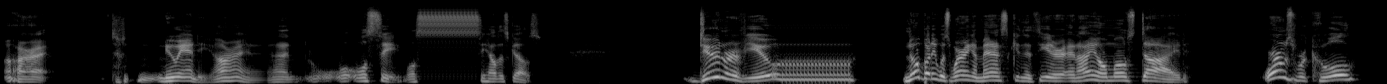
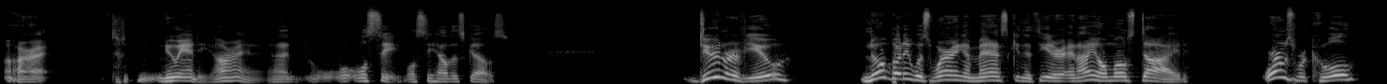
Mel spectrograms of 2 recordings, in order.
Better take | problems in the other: second | audio freezing; at 4 s for 0.5 s and at 8 s for 0.5 s

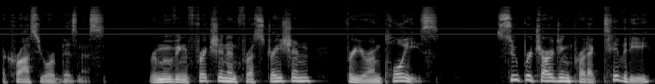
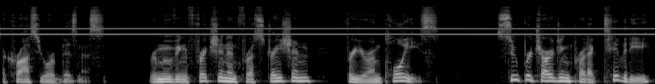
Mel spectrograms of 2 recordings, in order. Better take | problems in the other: first | high-pitched whine; loud; throughout; 4 kHz, 5 dB below the speech; faint in the first

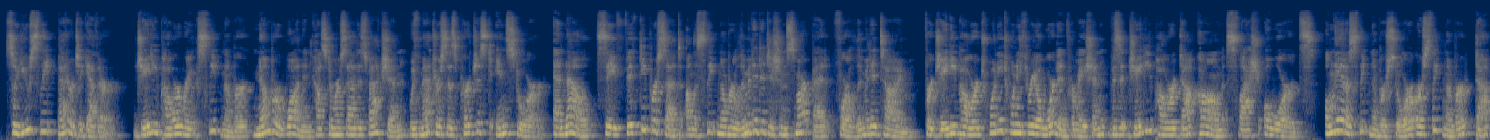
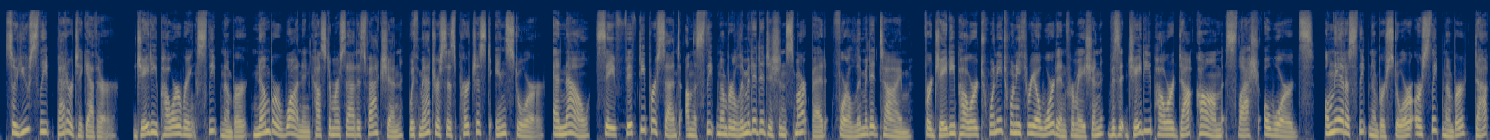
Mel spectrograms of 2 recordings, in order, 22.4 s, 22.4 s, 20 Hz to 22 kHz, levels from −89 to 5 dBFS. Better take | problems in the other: second | room echo; slight; dies away in 0.3 s // off-mic speech; far

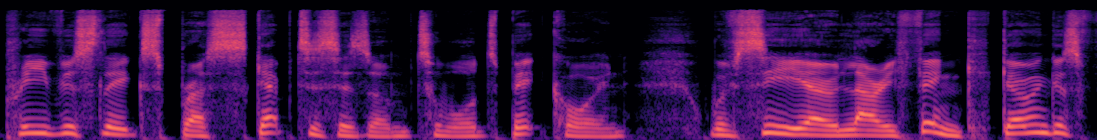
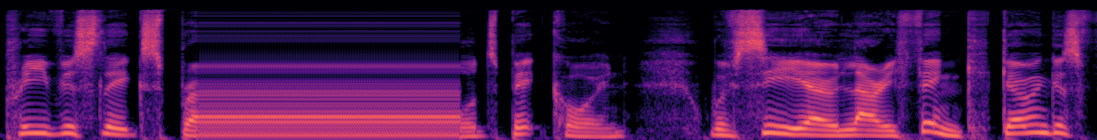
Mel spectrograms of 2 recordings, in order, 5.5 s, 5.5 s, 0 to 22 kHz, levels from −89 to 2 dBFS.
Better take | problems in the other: first | audio freezing; at 1 s for 1.5 s

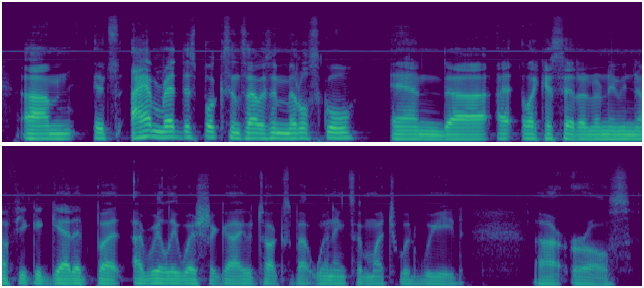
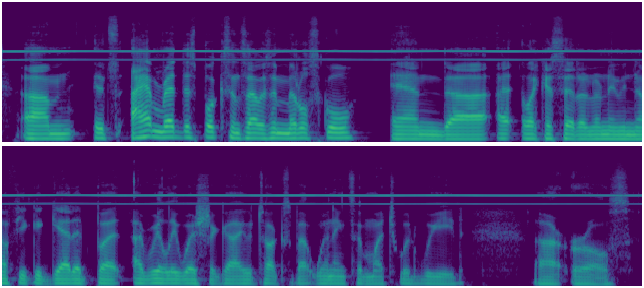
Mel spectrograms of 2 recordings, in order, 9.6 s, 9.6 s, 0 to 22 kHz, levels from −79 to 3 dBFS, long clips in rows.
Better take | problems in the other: first | high-pitched whine; loud; throughout; 5 kHz, 8 dB below the speech; faint in the first

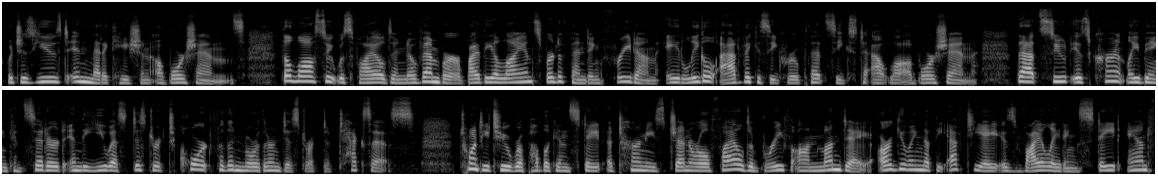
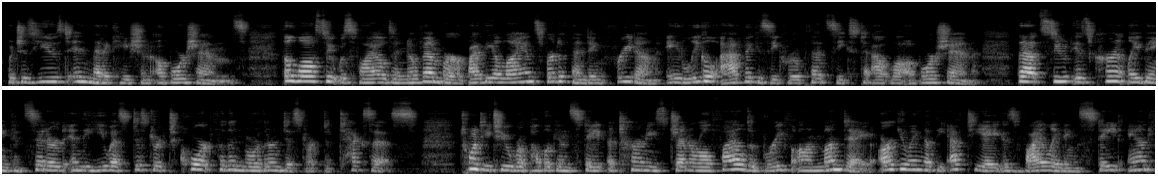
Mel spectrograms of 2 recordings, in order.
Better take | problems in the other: first | room echo; slight; dies away in 0.2 s // off-mic speech; far

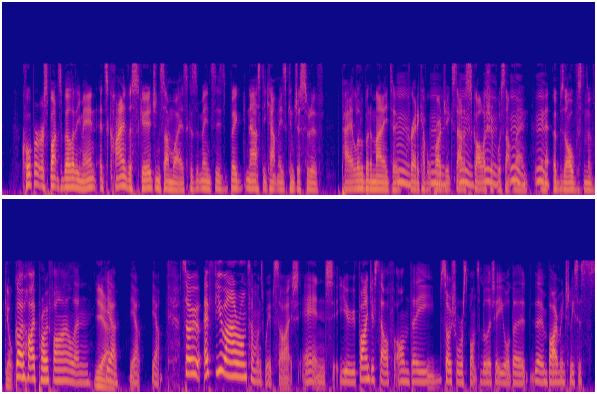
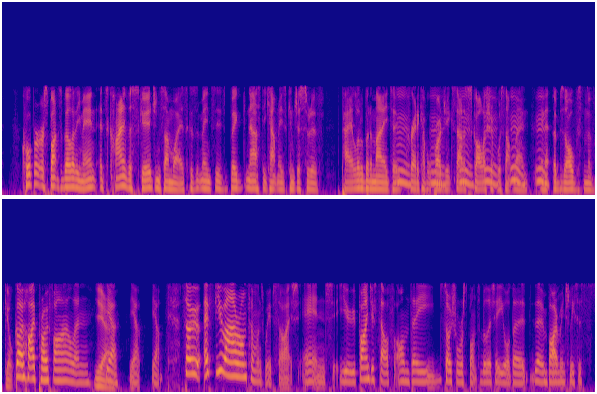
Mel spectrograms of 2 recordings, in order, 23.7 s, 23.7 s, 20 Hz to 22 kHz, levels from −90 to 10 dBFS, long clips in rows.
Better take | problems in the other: first | garbled, watery; badly; nothing above 4 kHz; slightly in the first

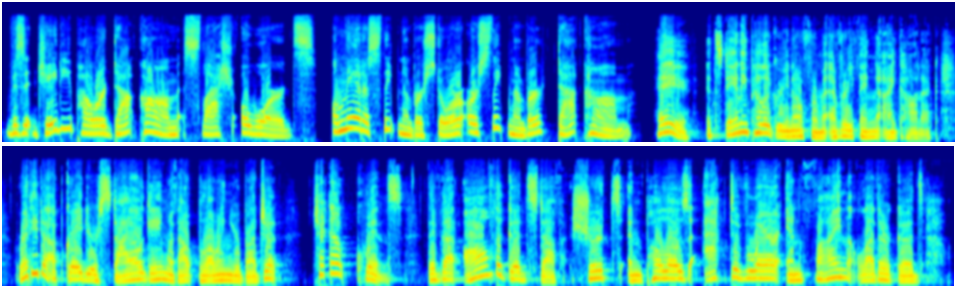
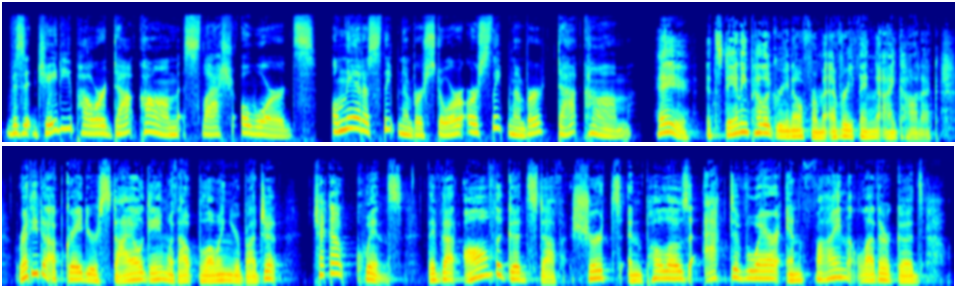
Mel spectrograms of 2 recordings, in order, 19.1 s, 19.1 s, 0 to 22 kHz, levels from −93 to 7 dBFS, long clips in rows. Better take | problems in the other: second | distortion; slight; 8% of the sound clipped

